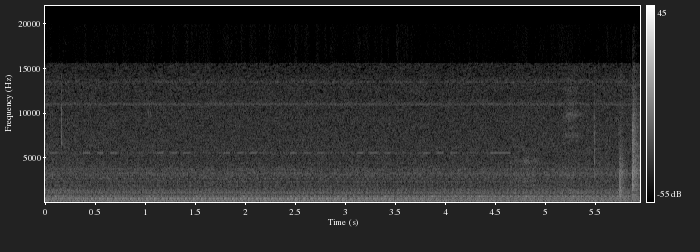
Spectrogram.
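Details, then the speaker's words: Nikon LS-8000 ED film scanner running a VueScan scan of two color slides back to back, autofocusing first; steady, even mechanical hum with soft regular pulsing, no grinding or clicks; normal slow scan. "it should scan both of them one after the other and save both of them to our computer"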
